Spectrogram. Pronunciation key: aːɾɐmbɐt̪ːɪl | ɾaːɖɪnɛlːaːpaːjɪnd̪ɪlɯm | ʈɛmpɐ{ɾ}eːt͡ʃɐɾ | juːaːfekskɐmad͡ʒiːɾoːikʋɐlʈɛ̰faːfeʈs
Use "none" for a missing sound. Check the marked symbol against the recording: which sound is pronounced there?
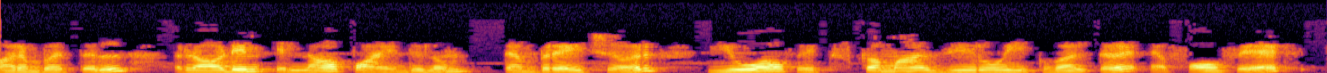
ɾ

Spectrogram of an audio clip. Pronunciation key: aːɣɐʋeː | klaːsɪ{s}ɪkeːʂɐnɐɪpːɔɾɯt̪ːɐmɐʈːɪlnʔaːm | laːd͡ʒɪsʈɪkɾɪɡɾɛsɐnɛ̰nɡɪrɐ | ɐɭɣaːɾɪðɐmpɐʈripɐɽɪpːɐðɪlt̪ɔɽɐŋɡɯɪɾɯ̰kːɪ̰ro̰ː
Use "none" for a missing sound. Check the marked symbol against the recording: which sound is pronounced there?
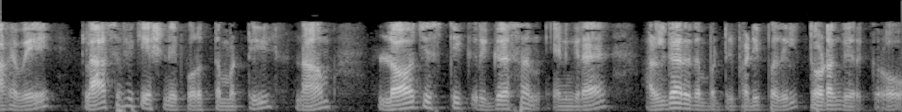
f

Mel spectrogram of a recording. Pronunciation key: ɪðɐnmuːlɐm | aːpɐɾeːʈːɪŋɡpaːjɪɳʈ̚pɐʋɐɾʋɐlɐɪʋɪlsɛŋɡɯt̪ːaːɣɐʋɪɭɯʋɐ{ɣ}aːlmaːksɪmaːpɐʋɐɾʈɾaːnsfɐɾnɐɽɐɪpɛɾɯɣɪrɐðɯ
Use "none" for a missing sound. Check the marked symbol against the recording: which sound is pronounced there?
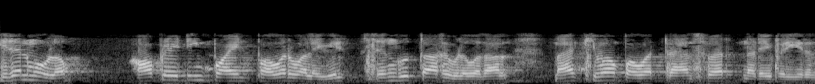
ð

